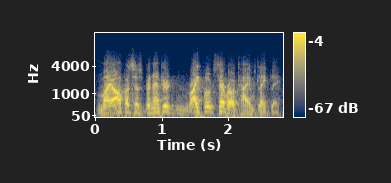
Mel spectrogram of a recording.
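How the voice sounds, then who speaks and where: Harried businessman, animated delivery. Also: mid-range voice, quick pace. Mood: worried, earnest. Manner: earnest, nervous. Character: anxious, harried male businessman in fear. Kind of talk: 1930s film acting. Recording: dull 1930s film soundtrack.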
